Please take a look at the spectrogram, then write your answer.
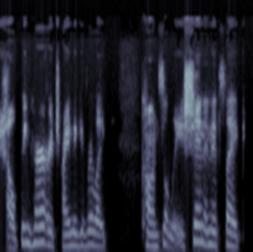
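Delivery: ordinary delivery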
